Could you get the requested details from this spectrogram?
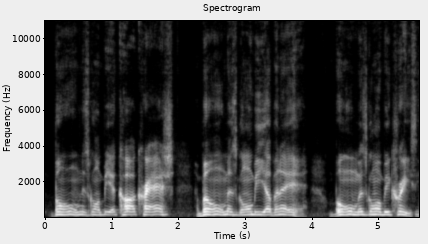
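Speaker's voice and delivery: rhythmic preacher cadence building beat by beat. Predicting events from a show's trailer, in preacher-like cadence. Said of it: "I sound like a preacher".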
